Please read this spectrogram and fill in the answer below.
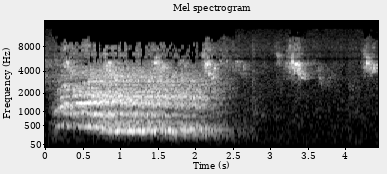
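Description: A horse whinnying once, a loud call lasting about two seconds that falls in pitch as it goes.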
